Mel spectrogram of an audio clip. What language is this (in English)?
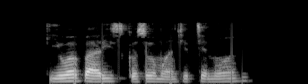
Kalenjin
